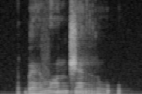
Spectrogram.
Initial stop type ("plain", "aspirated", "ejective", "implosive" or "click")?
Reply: implosive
